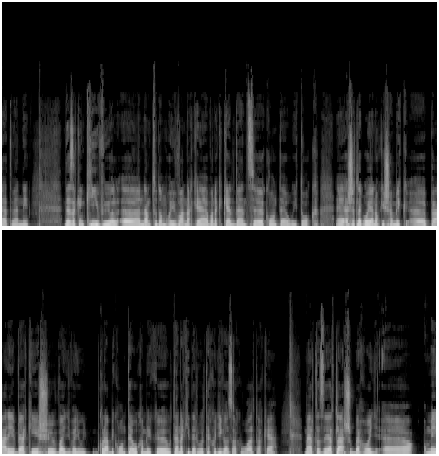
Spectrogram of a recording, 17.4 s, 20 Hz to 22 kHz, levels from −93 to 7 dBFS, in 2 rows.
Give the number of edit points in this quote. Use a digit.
1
